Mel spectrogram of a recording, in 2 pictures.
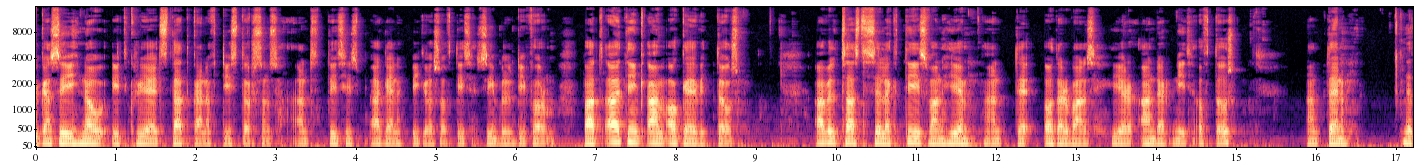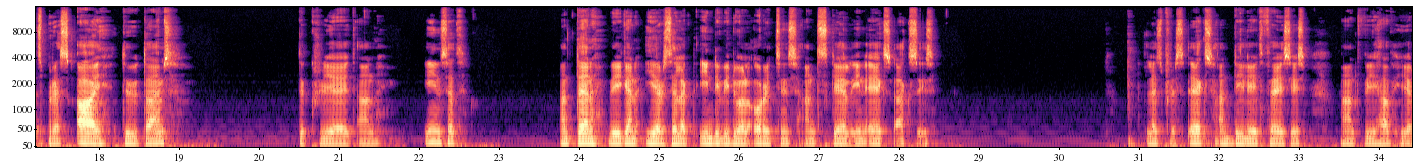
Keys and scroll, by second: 8.3 c, 11.1 z, 11.6 c, 13.7-14.4 typing, 16.1 z, 17.7-18.7 typing, 26.8-27.7 typing, 30.8 x.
